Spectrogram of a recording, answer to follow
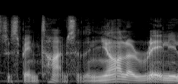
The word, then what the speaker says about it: nyala: how to say it if you're in America then you just need to remember New York and La n y a l a and then you say Nala so we'll do it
